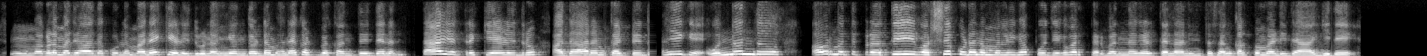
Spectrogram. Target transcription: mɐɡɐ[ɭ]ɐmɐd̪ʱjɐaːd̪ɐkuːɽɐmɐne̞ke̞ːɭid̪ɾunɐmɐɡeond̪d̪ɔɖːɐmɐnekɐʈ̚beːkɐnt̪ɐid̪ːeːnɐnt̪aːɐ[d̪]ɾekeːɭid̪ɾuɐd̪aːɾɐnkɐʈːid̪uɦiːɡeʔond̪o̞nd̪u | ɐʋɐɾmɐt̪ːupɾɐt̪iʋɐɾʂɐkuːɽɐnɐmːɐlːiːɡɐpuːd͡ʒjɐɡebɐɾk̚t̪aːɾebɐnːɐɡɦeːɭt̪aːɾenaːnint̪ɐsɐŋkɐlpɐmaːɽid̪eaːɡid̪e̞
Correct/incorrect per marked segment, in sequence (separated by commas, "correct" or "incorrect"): correct, incorrect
